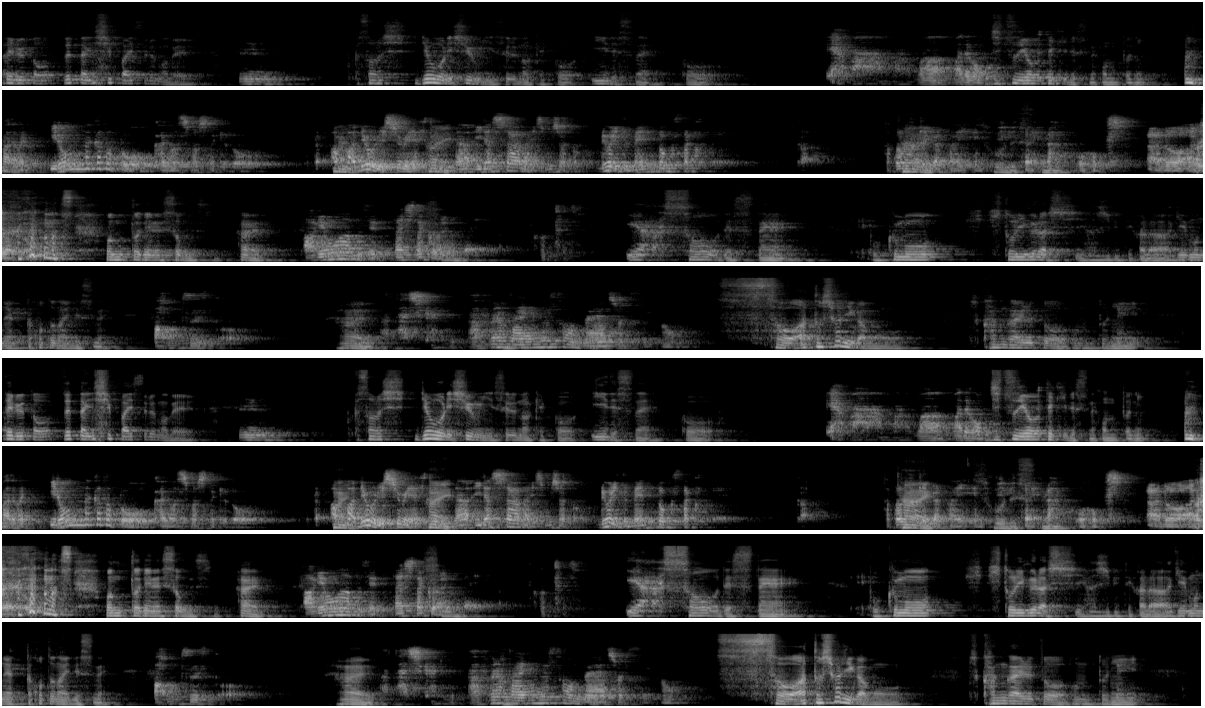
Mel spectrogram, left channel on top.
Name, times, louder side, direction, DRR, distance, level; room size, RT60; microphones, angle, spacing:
voice 1, 0.0-1.9 3.5-6.5 6.8-7.1 9.8-11.4 11.8-12.0 15.3-15.5 16.2-16.5 21.0-21.3 21.9-22.6 23.9-26.1 26.4-26.6 28.0-28.6 30.3-32.0 32.7-33.3 33.7-37.1 39.3-39.8 41.0-41.1 43.2-45.0 45.7-47.4, right 4 dB, 55° right, 12 dB, 0.6 m, -31 dB
voice 2, 2.4-2.7 8.2-9.8 12.0-12.2 12.5-14.6 15.3-17.7 18.0-19.2 20.0-20.1 20.9-24.4 27.0-28.8 29.5-29.8 36.1-36.2 37.5-38.4 40.0-40.4 40.7-42.7 47.2-47.3, right 2 dB, 80° right, 3 dB, 1.6 m, -30 dB
12.5 x 12.0 x 2.7 m, 0.91 s
head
